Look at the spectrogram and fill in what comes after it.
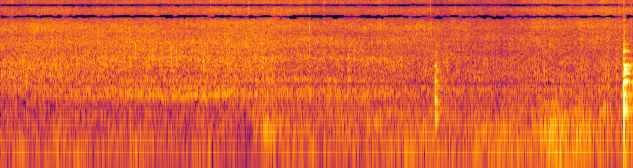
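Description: Fish frying in hot coconut oil in a cooking pot, a steady sizzle, with a light tap about three seconds in and a sharp knock near the end.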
